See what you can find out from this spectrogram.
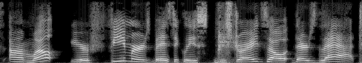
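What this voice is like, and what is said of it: Sarcastic doctor impression. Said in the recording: “You'd be a sarcastic doctor ... Good impression of me ... as a doctor”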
